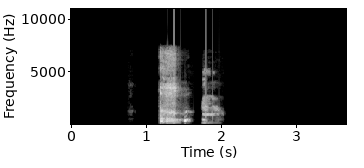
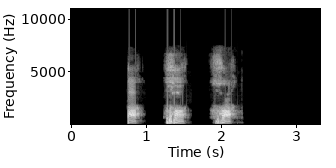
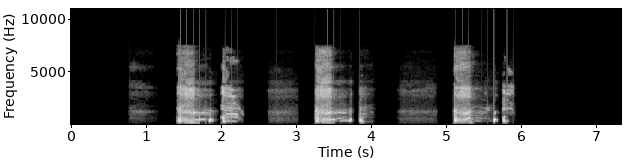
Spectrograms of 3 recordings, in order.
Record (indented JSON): {
  "cough_length": "3.7 s",
  "cough_amplitude": 28440,
  "cough_signal_mean_std_ratio": 0.27,
  "exhalation_length": "3.3 s",
  "exhalation_amplitude": 32100,
  "exhalation_signal_mean_std_ratio": 0.32,
  "three_cough_length": "7.3 s",
  "three_cough_amplitude": 28129,
  "three_cough_signal_mean_std_ratio": 0.35,
  "survey_phase": "beta (2021-08-13 to 2022-03-07)",
  "age": "18-44",
  "gender": "Female",
  "wearing_mask": "No",
  "symptom_cough_any": true,
  "symptom_runny_or_blocked_nose": true,
  "symptom_fatigue": true,
  "symptom_headache": true,
  "smoker_status": "Never smoked",
  "respiratory_condition_asthma": false,
  "respiratory_condition_other": false,
  "recruitment_source": "Test and Trace",
  "submission_delay": "2 days",
  "covid_test_result": "Positive",
  "covid_test_method": "RT-qPCR"
}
